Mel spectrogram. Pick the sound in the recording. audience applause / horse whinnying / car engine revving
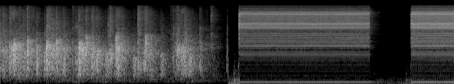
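audience applause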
